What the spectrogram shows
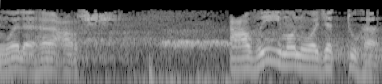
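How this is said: There is a pause after عرش. Something tremendous was found. The speaker calls it wrong.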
